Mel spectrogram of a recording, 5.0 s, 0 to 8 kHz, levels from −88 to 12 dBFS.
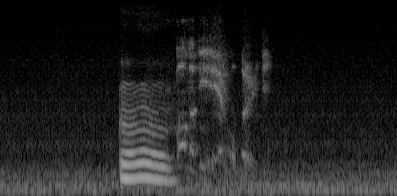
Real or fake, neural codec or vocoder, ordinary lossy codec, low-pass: fake; codec, 16 kHz, 8 kbps, FunCodec, trained on Chinese and English, 25 frames a second; none; none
